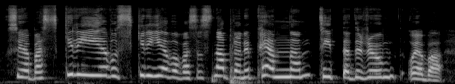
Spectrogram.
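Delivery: ordinary talk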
